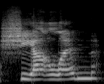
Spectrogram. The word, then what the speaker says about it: Shaylynn: It's spelled Shaylynn, like Shialyn.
